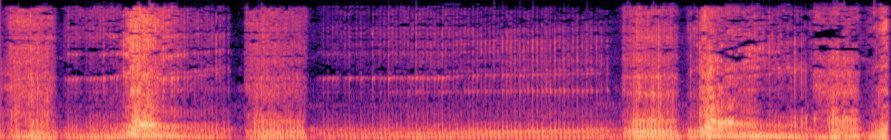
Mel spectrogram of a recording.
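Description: A leopard calls with deep, coarse, rasping roars that come in heavy bursts. Between them a quieter, low rumble carries on for a few seconds before the harsh grunting returns.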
